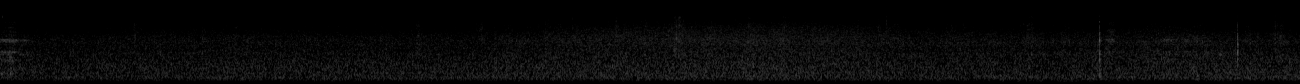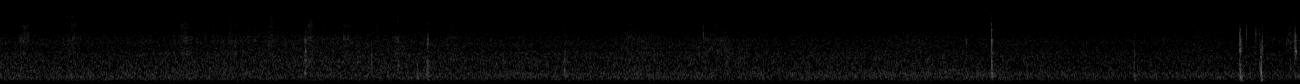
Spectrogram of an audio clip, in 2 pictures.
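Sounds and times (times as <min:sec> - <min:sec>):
faint steady hiss: 0:00.0 - 0:26.0.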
